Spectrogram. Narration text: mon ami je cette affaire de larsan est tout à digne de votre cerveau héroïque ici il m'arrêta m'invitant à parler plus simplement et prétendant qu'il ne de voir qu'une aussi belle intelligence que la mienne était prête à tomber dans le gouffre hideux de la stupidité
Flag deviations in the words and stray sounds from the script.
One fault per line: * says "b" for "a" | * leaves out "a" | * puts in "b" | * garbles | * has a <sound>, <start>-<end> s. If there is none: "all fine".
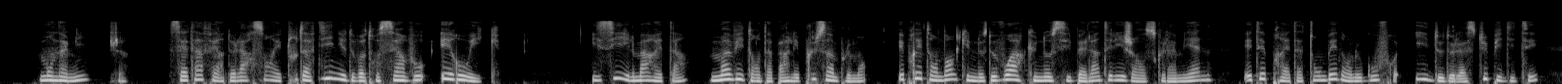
all fine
